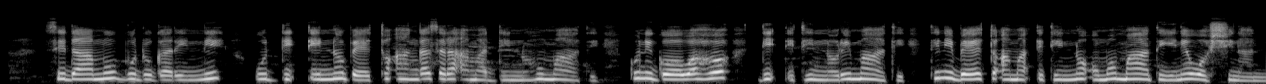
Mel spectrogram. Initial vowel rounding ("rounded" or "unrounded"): unrounded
